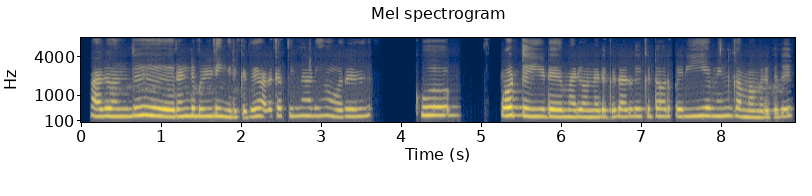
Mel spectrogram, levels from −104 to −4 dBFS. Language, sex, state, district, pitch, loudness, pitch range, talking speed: Tamil, female, Tamil Nadu, Kanyakumari, 260 Hz, -19 LUFS, 250-275 Hz, 135 wpm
